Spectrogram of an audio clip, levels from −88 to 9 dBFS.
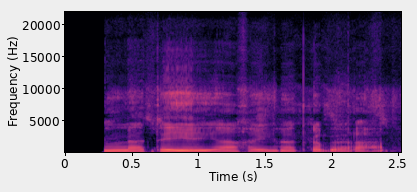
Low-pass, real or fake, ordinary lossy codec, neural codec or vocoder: none; fake; none; codec, 44.1 kHz, 7.8 kbps, Pupu-Codec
